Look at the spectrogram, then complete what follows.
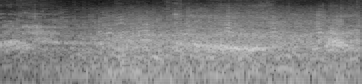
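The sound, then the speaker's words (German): A dog whimpers and gives a few short yipping barks against a steady background hum, moderately loud, with no one talking. “Der Hund bleibt da.”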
